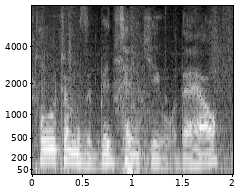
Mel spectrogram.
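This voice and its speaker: A man's voice: medium pitch, lively intonation, a little fast, noisy background. A man giving casual, think-aloud commentary while playing a video game on a live stream, with mild swearing. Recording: game music behind the voice. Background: loud game music and effects.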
